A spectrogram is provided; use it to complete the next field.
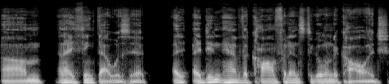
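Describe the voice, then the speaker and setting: A man with a very deep, low voice, a dark, mellow tone and vocal fry talks at a very fast pace. The sound is dry and close, with no echo. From Montana, US. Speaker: military veteran. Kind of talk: casual chat. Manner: animated.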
